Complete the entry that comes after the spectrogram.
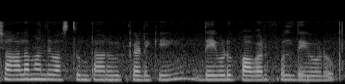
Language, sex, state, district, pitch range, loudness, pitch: Telugu, female, Andhra Pradesh, Srikakulam, 205-225 Hz, -28 LUFS, 210 Hz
